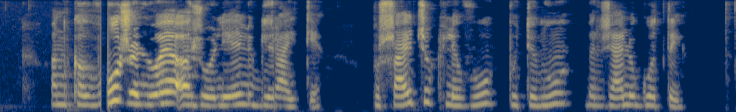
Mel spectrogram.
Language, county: Lithuanian, Vilnius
